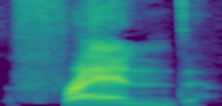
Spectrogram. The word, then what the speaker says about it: friend: Ça se prononce friend. Friend. On ne prononce pas le i.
